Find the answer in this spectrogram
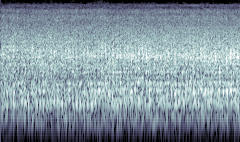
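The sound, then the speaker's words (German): A helicopter drones steadily overhead, its dense, continuous rotor roar filling the air outdoors without fading or breaks, and no one speaking. “Und jedenfalls ist also am letzten Freitag ja, Außenpodcast, Hubschrauber, Hubschrauber, Außenpodcast.”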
